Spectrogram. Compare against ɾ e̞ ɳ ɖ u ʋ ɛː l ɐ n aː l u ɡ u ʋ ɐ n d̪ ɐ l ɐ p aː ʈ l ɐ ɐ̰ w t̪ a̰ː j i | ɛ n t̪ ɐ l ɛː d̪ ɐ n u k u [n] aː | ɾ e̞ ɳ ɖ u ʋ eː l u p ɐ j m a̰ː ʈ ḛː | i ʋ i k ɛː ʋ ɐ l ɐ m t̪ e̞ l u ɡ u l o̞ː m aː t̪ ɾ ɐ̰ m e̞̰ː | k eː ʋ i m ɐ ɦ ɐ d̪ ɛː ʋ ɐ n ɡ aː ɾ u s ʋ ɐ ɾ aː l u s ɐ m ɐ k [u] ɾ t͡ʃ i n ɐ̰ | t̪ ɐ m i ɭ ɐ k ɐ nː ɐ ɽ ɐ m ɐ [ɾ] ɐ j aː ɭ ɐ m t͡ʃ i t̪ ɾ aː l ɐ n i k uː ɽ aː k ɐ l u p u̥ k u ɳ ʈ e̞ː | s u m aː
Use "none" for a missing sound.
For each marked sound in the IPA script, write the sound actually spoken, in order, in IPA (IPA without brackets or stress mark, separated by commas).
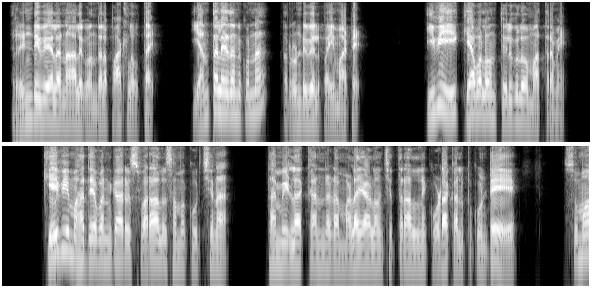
nː, uː, ɭ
